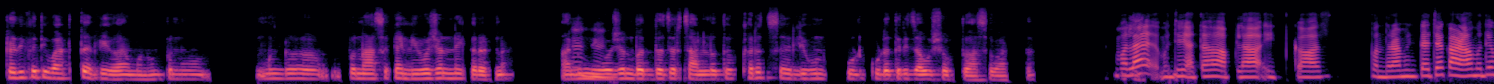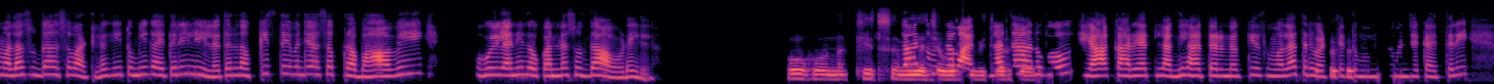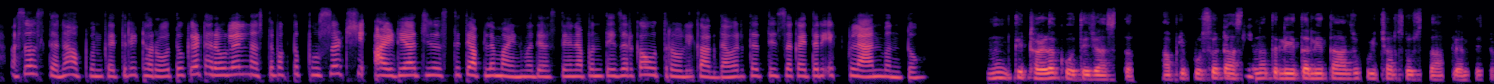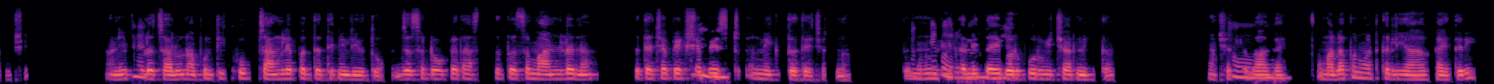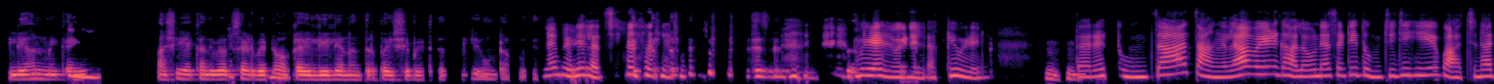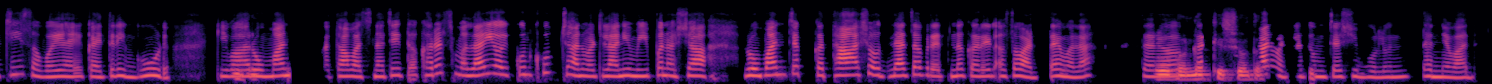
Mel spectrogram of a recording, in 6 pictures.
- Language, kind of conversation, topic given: Marathi, podcast, मोकळा वेळ अर्थपूर्णरीत्या घालवण्यासाठी तुमची कोणती सवय आहे?
- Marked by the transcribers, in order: other noise; tapping; other background noise; laughing while speaking: "या कार्यात लागला"; chuckle; in English: "आयडिया"; in English: "माइंडमध्ये"; in English: "प्लॅन"; chuckle; laughing while speaking: "मिळेल, मिळेल, नक्की मिळेल"; giggle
